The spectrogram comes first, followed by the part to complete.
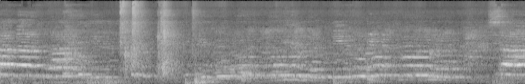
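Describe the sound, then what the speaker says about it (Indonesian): A few sharp hand claps land along with a sung Indonesian children's song: a quick cluster of three, then a single clap later, all heard under the singing voice. "Buka tutup tepuk tangan lagi."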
